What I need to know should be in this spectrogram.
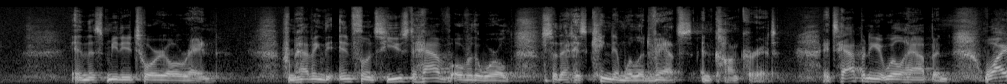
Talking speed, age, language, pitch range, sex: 180 wpm, 40-59, English, 140-210 Hz, male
